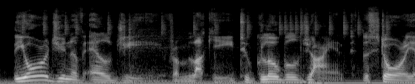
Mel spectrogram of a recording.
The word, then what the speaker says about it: Lucky: The origin of LG from lucky to global giant.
